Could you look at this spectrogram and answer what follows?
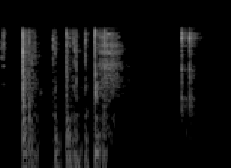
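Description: Keys tapped on a computer keyboard while typing a spreadsheet header name, a quick burst of crisp clicks, then a pause and two final taps, close and quiet.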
